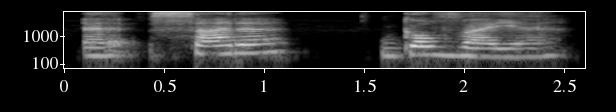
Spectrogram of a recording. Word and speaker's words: Sara Gouveia: Sara Gouveia.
